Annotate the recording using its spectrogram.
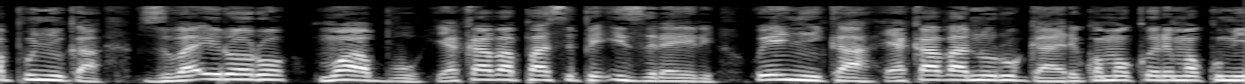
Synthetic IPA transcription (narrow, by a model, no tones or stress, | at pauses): puɲukazuʋaiɾo̞ɾo̞moabʱujakaʋapasipe̞is̬rae̞ːɾi | uje̞ɲikajakaʋano̞ɾuɡʱaɾekwamako̞ɾe̞makumi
